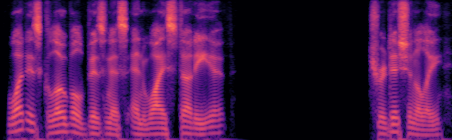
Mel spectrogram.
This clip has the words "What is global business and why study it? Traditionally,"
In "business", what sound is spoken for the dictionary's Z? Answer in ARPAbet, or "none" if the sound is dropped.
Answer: Z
